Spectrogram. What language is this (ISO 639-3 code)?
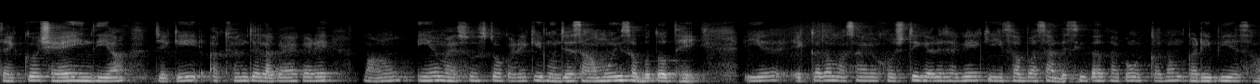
snd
